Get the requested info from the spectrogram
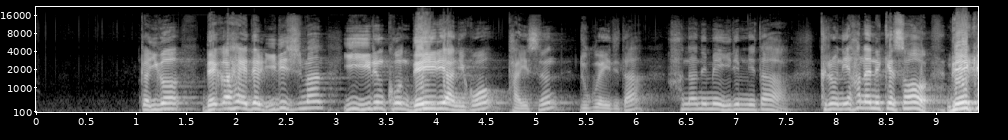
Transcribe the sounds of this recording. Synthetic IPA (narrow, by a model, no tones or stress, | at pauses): ik͈aiɡʌne̞ɡaɦe̞jadwe̞ɾiɾid͡ʑimaniːɾɯnkʰodnːe̞iɾiaɲiɡota̰isʰɯnːuɡue̞iɾida | hanaɲime̞iɾimɲida | kɯɾʌɲiɦanaɲimk͈e̞sʰʌne̞k͈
